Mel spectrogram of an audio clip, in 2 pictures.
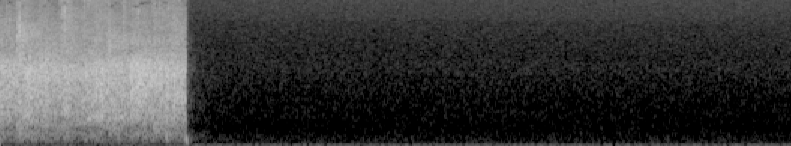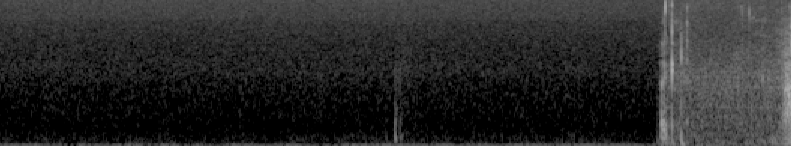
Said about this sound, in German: Ja, dann einen herzlichen Applaus und viel Spaß beim Vortrag.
